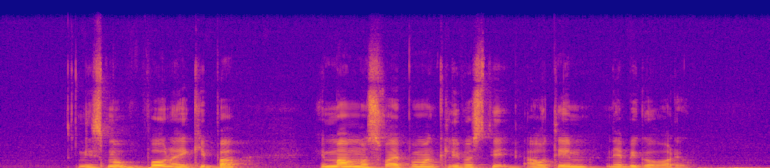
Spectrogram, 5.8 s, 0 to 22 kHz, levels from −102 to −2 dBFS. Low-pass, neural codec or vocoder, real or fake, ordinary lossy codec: 19.8 kHz; none; real; none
